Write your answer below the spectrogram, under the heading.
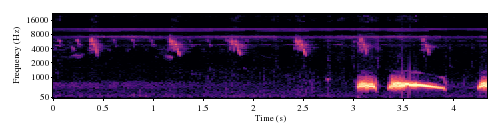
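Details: Small birds chirp thinly and repeatedly at first. Then a zebra dove breaks in with loud, low coos, one long note sliding downward between short clipped ones.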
